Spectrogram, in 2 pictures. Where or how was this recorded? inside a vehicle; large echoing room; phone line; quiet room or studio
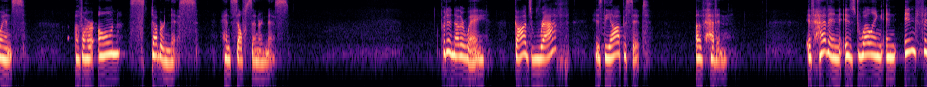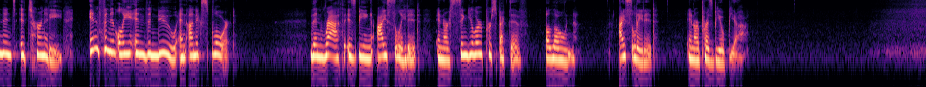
large echoing room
